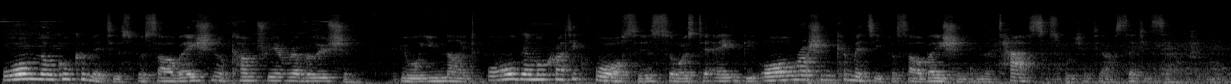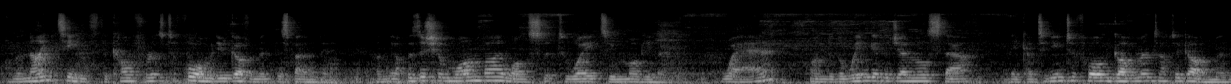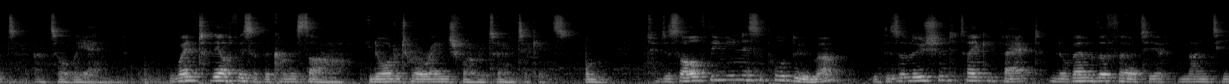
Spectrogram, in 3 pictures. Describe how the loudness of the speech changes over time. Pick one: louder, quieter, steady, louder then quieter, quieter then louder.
steady.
